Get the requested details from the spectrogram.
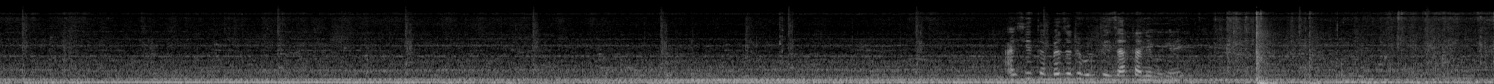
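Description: Refrigerated freezers hum steadily.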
